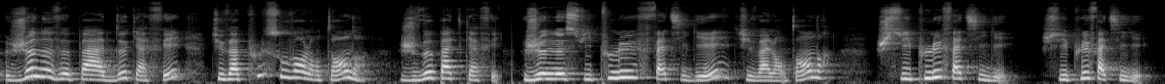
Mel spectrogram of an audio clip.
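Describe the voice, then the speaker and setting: A woman with a fairly high voice gives a scripted grammar lesson. She speaks clearly and patiently, slowing down to lay out each example phrase. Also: darkish tone. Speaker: French teacher.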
